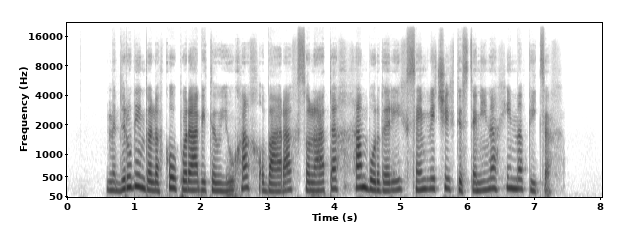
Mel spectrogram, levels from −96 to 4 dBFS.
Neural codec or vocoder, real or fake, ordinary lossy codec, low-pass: codec, 44.1 kHz, 2.6 kbps, DAC; fake; none; 19.8 kHz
